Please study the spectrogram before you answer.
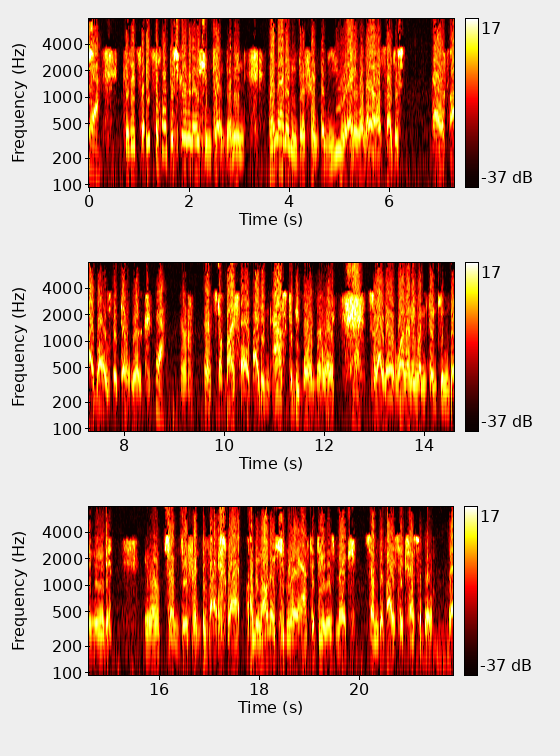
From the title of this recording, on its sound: Phone interview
